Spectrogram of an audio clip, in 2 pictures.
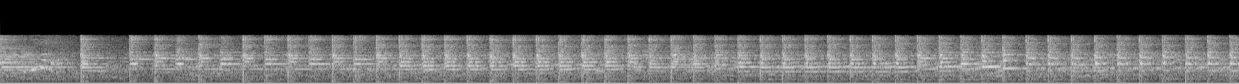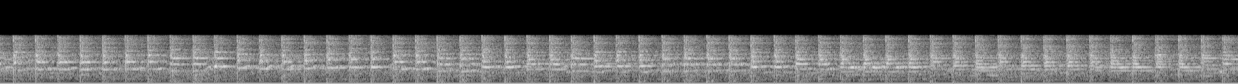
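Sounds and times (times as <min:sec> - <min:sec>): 
shamisen playing at a banquet: 0:00.0 - 0:24.7.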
